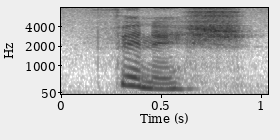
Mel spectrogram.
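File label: "finish", British English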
